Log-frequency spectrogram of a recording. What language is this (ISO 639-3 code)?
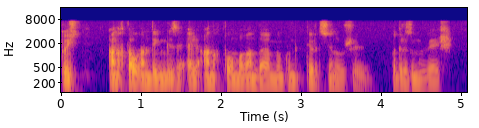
kaz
